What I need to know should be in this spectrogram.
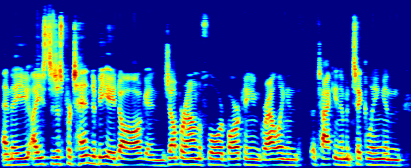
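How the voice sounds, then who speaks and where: A middle-aged man talking casually as a podcast co-host. His pitch sits in the middle, and he jokes about himself with a wry, self-mocking edge. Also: little pitch movement, a little fast, darkish tone. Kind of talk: casual chat.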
